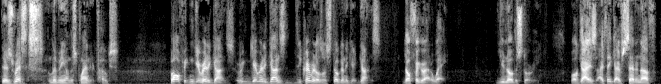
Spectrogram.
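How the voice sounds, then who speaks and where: A man's voice: mid-range voice, lively intonation, normal speed, darkish tone, breathy edge. A man hosting a podcast in a casual monologue, emphatic and repeating phrases for stress. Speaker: podcast host.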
